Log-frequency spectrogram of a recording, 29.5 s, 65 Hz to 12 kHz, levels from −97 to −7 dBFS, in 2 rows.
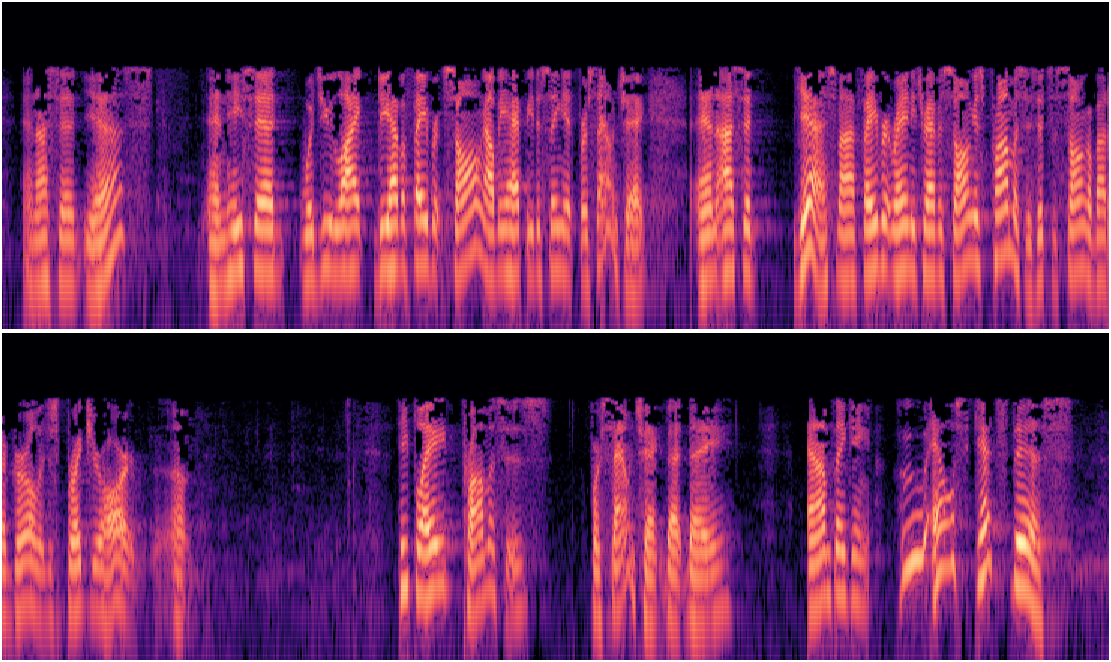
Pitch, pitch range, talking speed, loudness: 160 Hz, 145-190 Hz, 130 wpm, -24 LUFS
